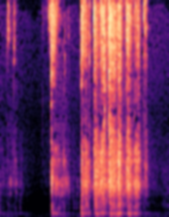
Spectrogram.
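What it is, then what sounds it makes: Container of thin, fast-moving rubbing alcohol. A clear container of thin, fast-moving rubbing alcohol is shaken, giving quick, bright sloshing with no low-end weight. A short burst comes first, then a longer run of rapid splashing pulses, showing how fast the liquid moves compared with slow, thick honey and olive oil.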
